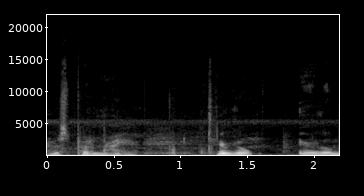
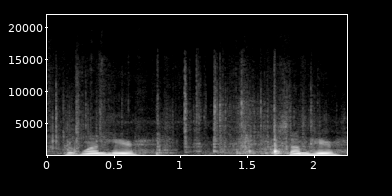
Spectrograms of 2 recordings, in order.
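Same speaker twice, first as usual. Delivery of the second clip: ordinary talk, nothing marked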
